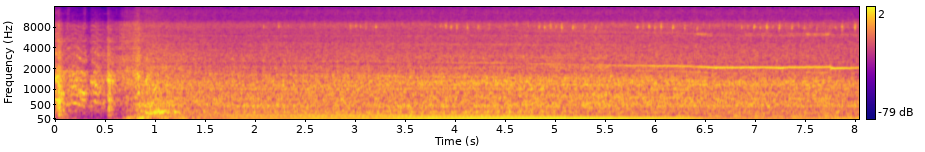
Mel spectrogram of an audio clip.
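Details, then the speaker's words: Neglected 180,000-mile C5 Corvette Z06 LS V8, cold start settling to idle: thin high chirping from the belt drive caused by a visibly failed harmonic balancer; replacement high priority, could damage the front timing cover. "that chirping noise and the ls's propensity to eat harmonic balancers we've got to take a look um you tell me that's obvious that harmonic balancer is shot"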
